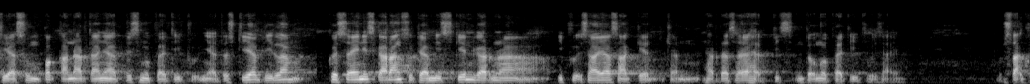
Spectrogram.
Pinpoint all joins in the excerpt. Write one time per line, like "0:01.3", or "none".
0:03.1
